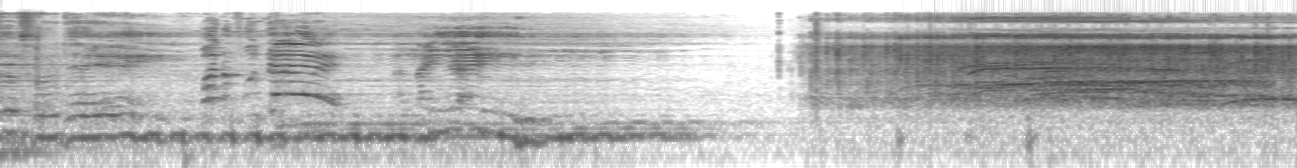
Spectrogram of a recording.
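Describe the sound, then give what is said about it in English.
A sung melody with music fades out, and after a brief pause loud, dense hand clapping bursts in and continues steadily to the end. “Were you clapping for my excellent audio post of the hand claps coming in right at the end?”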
